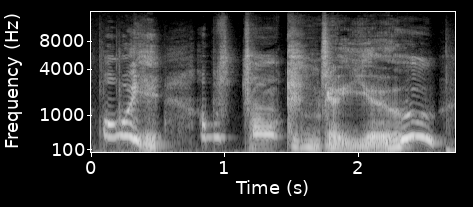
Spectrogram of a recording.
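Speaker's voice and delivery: hammed-up bully shout; angry bully yell. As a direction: bark it across the playground. Bully yells.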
